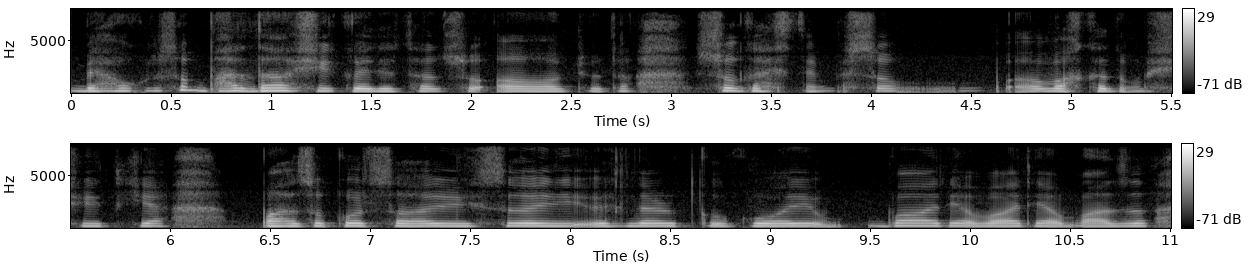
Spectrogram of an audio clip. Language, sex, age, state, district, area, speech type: Kashmiri, female, 45-60, Jammu and Kashmir, Srinagar, urban, spontaneous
